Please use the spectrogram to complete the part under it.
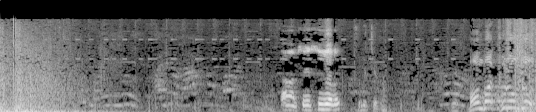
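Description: A bomb keypad beeps rapidly as buttons are pressed.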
